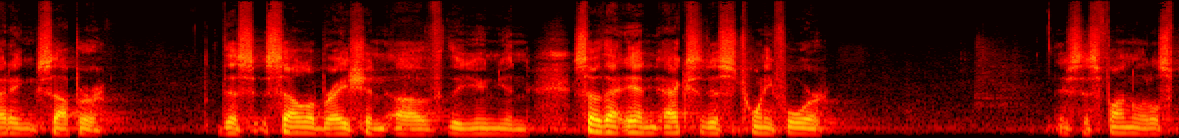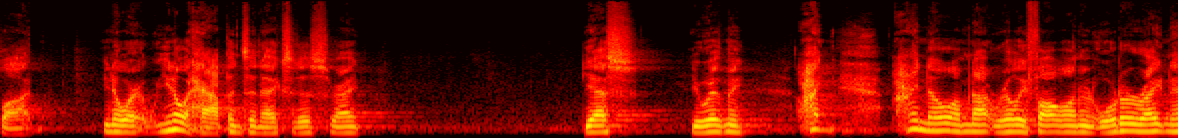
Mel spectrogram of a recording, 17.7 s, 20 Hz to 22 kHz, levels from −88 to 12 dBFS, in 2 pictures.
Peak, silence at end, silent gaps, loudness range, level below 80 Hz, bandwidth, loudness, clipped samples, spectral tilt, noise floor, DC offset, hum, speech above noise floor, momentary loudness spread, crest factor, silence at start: -6 dBFS; 0 s; none; 7 LU; -84 dBFS; over 20 kHz; -25 LUFS; under 0.1%; -4.5 dB/octave; -63 dBFS; under 0.1%; none; 39 dB; 12 LU; 20 dB; 0 s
